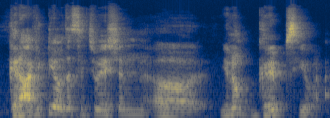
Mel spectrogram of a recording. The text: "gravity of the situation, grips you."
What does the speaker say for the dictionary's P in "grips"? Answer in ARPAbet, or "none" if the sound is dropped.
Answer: P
